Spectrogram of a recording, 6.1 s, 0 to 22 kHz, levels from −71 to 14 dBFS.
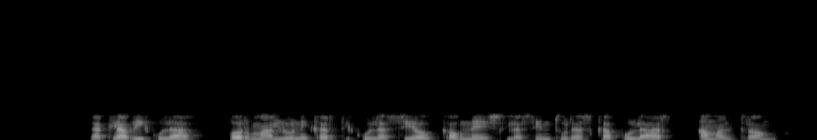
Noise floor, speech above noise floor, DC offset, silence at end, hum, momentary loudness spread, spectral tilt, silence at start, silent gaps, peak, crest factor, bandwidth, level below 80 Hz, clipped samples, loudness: -79 dBFS; 49 dB; under 0.1%; 0.3 s; none; 8 LU; -3 dB/octave; 0.7 s; none; -6 dBFS; 24 dB; 4.3 kHz; -74 dBFS; under 0.1%; -30 LUFS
